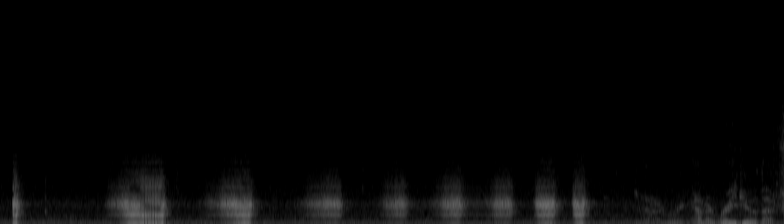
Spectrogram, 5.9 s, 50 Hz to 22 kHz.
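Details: 1941 Canadian Electrohome Serenader 9A62-S two-band radio with Magic Eye, first power-up after inspection: over a steady low hum, raspy quack-like bursts come and go irregularly. Owner suspects an oscillation, maybe a dirty or bad capacitor; intermittent fault.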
